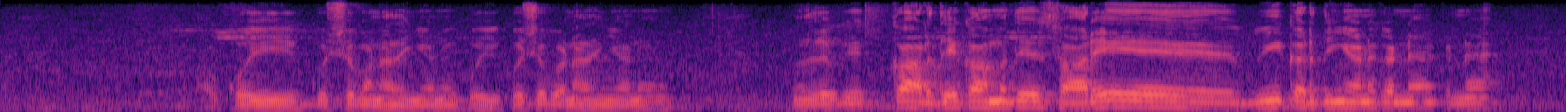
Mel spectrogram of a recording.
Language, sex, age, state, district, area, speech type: Dogri, male, 45-60, Jammu and Kashmir, Jammu, urban, spontaneous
